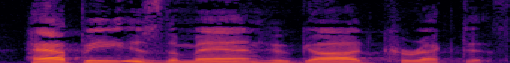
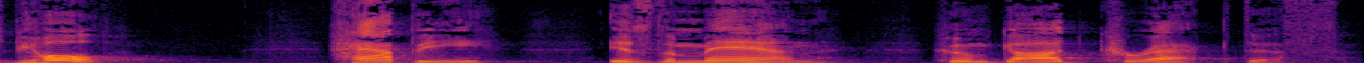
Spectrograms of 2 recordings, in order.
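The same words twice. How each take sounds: First: Said in the usual way. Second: Slow and loud, each phrase weighed; emphatic reading. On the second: Acted. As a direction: lean hard on man and God. Reads the verse with weight.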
